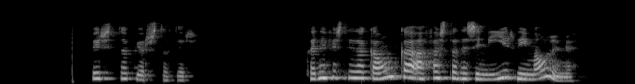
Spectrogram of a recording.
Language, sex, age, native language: Icelandic, female, 30-39, Icelandic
